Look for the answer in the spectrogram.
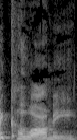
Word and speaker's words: Kalami: K-A-L-A-M-I. – I say Kalami. Kalami. You know, it sounds like Navani and that sort of jive.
